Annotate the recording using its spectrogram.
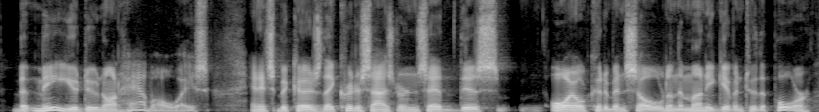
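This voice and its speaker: An older man, a pastor, teaching a sermon and explaining Bible verses, slowing down to stress key words. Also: medium pitch, fairly bright tone.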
